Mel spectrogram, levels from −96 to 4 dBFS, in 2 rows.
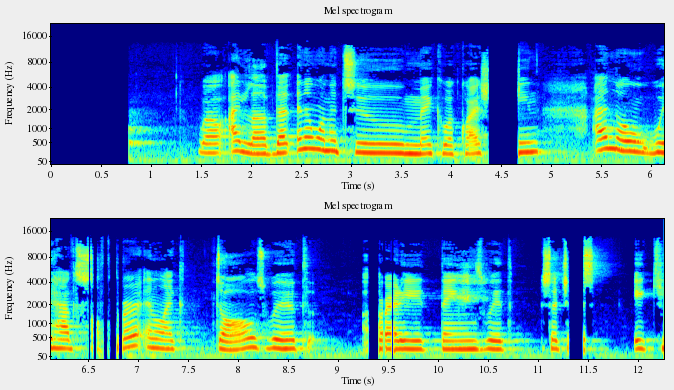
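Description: Bluetooth dropouts at 4.37, 6.50, 9.30 and 11.30 s, likely from wireless packets arriving late and being discarded. The speech cuts to silence after "to make you a" for about 0.3 s. At 6.5 s it stutters through short scattered gaps over 0.34 s. After "like dolls with" it breaks up over 0.26 s before "things with". After "things with" it drops out again for about 0.15 s. Each time the speech resumes further on, as if it had kept playing.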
